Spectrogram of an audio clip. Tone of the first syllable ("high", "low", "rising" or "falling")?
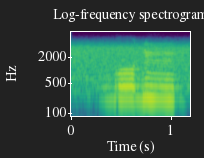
low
